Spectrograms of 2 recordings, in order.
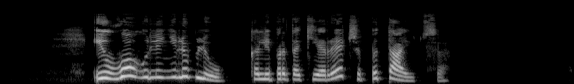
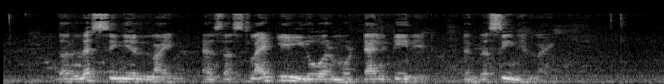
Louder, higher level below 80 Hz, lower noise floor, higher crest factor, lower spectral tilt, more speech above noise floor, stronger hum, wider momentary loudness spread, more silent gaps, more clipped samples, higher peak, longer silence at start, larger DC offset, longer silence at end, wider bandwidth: about the same, -21 LUFS vs -19 LUFS; second, -74 dBFS vs -48 dBFS; first, -83 dBFS vs -43 dBFS; about the same, 18 dB vs 16 dB; about the same, -4.5 dB/octave vs -4 dB/octave; first, 62 dB vs 23 dB; neither; second, 13 LU vs 20 LU; neither; neither; about the same, -4 dBFS vs -4 dBFS; first, 0.95 s vs 0.05 s; neither; first, 1.3 s vs 0 s; about the same, 11.5 kHz vs 11.5 kHz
